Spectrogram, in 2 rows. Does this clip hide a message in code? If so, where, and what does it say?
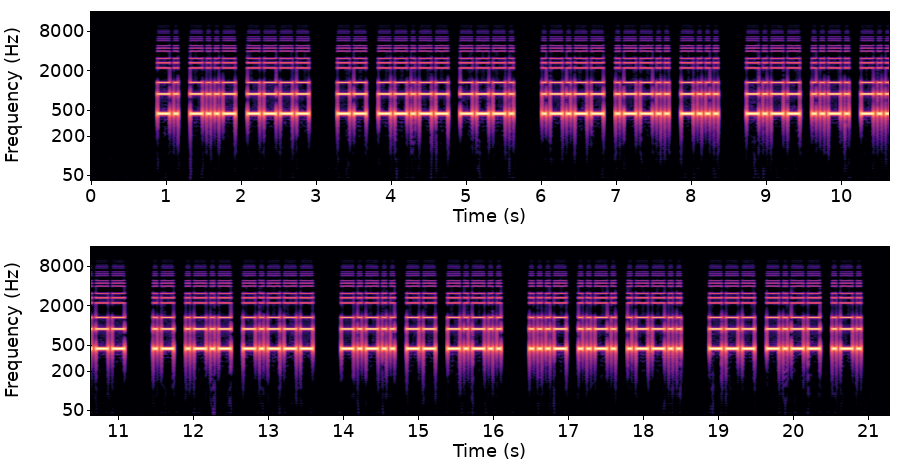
Yes: Morse code (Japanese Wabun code) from 0.8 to 21.0 s, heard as electronic beeps, machine-sent, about 22 wpm, 440 Hz. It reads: タマコ ヨアソ テヱハ ケチユ イロエ キヨキ クチヱ レケナ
